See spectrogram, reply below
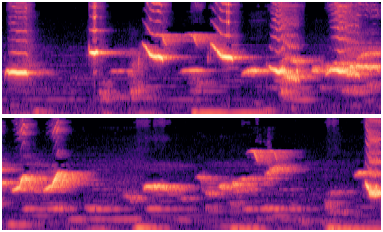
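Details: Agitated greater green leafbird singing a quick, varied run of clear whistled and slurred notes, some rising, some falling, with short buzzy phrases between them. Dull low thumps come at intervals.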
